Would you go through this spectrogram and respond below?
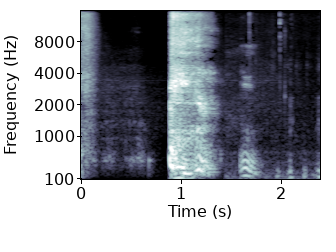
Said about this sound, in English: Nah, it's a cough. I've been dealing with a cold the last couple weeks.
